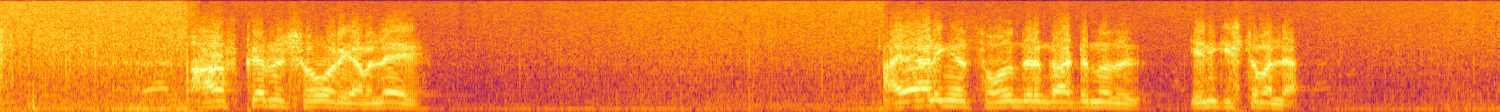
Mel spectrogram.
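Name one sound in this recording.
A man speaks loudly and with feeling, close by.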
